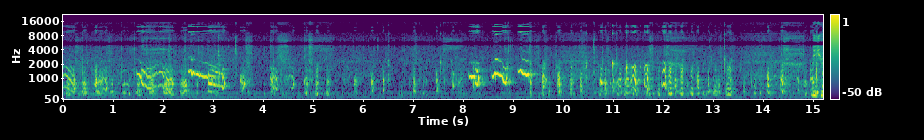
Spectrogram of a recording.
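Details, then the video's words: Labrador Retriever puppies at feeding, the so-called piranha litter, with scattered squeaks and whines amid shuffling and lapping noises, bursts of squealing around the middle, over a low steady hum. "Fütterung bei den Labrador Piranha Welpen"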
